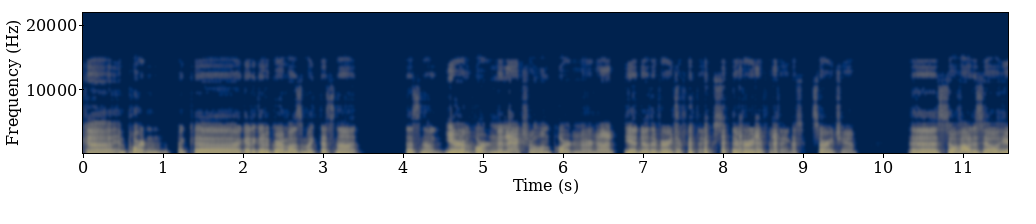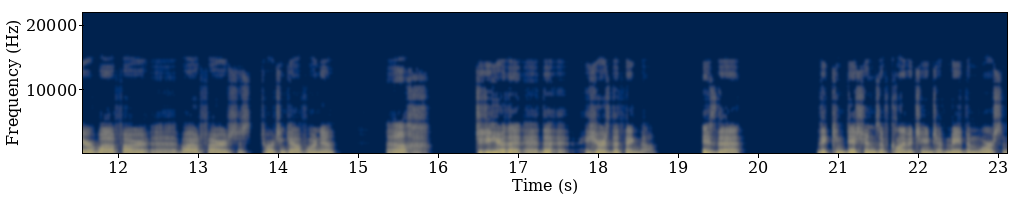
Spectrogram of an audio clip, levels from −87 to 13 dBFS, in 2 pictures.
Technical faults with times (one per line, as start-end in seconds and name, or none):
0.00-23.12 imaging from linear upsampling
